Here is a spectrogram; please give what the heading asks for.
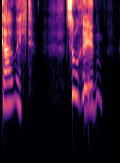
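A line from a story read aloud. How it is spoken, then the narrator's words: Sobbing. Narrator (German): schluchzte sie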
